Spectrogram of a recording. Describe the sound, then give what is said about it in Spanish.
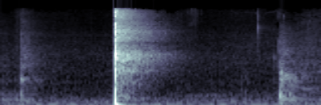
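One sharp, loud hand clap, made to sync audio recordings, rings out with a brief decaying tail, followed about a second later by a softer knock. No one speaks. “Voy a aplaudir para sincronizar mi audio luego y primero yo.”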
